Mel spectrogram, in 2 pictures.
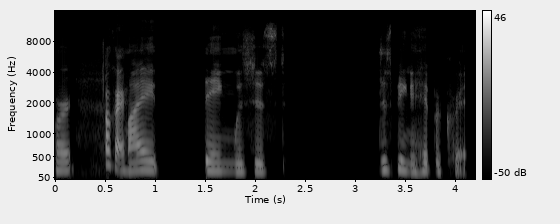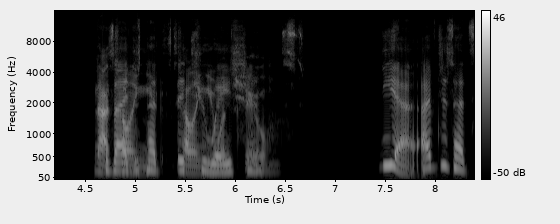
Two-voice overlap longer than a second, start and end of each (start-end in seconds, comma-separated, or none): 4.7-6.3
